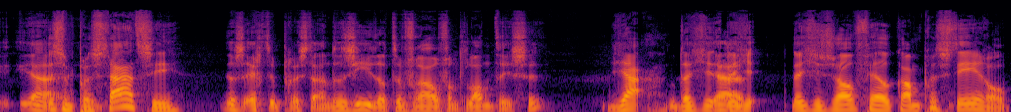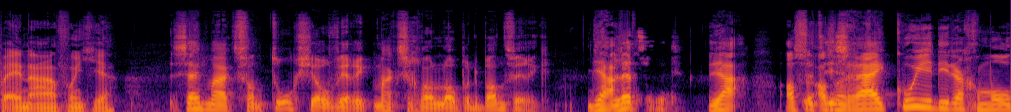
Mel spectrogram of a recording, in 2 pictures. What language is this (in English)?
Dutch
